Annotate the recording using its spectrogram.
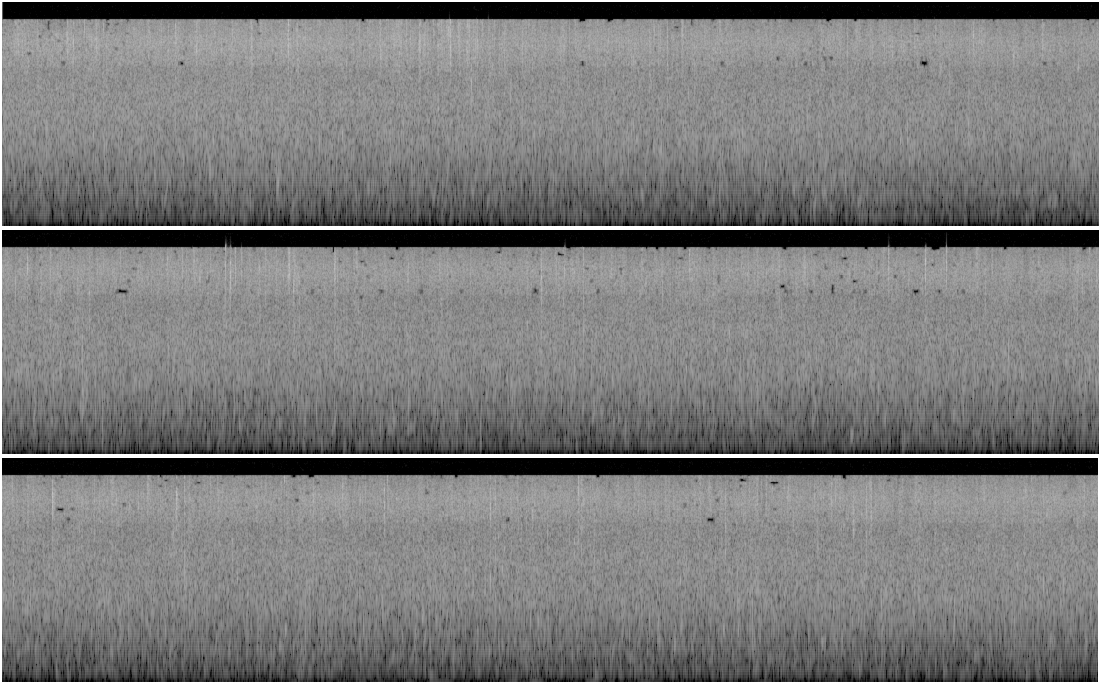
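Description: A cascading waterfall over rocks: a steady, unbroken rush of water, mostly a bright hiss with little low rumble.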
